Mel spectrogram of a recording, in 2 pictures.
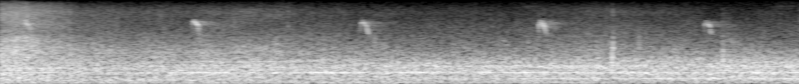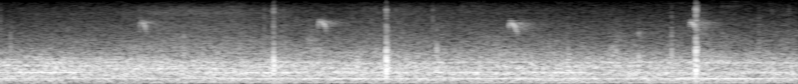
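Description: A small bird repeating short, high, falling chirps about once a second over a faint steady hum. A brushing handling noise at the start and a few sharp clicks later on.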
